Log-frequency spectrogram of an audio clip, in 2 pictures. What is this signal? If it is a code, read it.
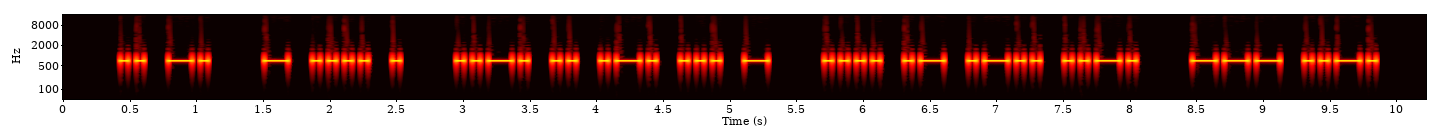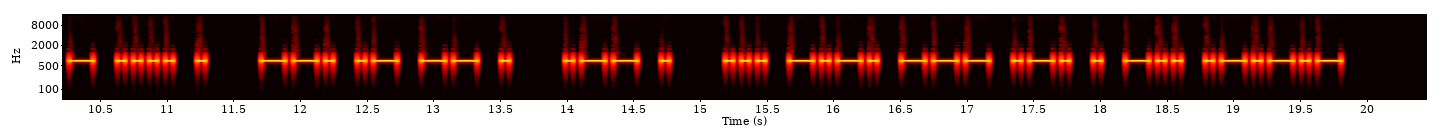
Morse code, heard as a keyed tone, about 20 wpm, 700 Hz. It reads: IN THE FIRST HALF OF THE GAME WE SCORED.
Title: Sentences with 6-Word Phrases - 20wpm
